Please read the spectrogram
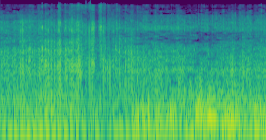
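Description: Motorcycle engine running steadily while riding, with wind rushing over the microphone.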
